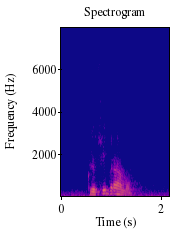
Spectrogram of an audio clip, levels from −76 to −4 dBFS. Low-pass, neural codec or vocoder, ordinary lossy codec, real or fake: 7.2 kHz; vocoder, 22.05 kHz, 80 mel bands, WaveNeXt; AAC, 32 kbps; fake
